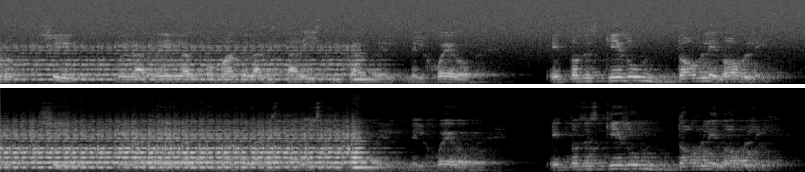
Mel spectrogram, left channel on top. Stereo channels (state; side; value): noise; left; hiss, 4 dB below the sound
